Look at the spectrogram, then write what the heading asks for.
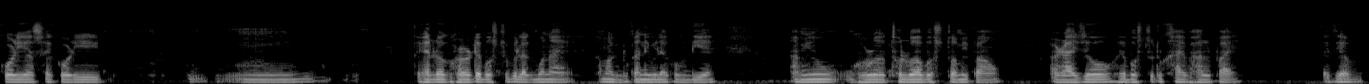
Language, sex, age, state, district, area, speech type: Assamese, male, 30-45, Assam, Dibrugarh, urban, spontaneous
